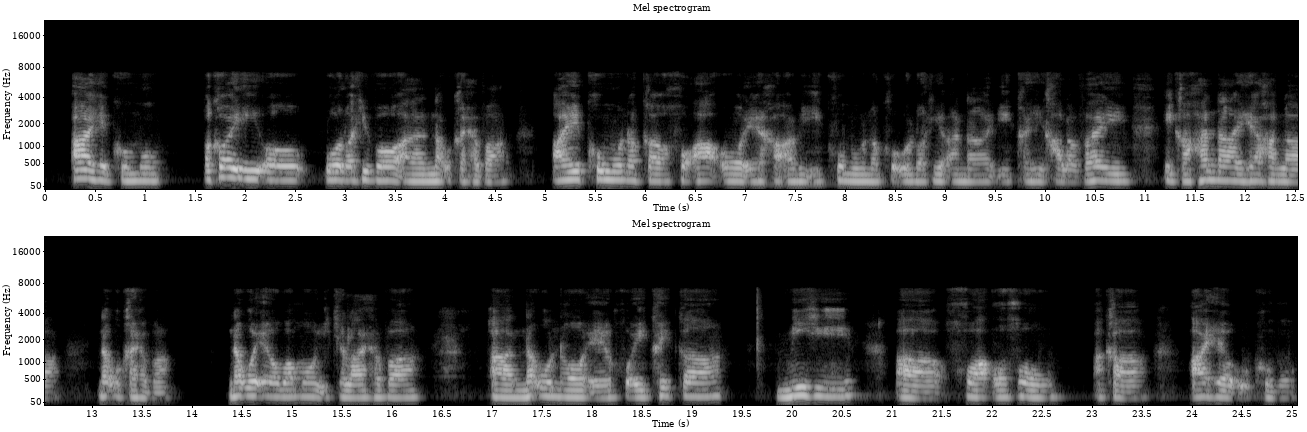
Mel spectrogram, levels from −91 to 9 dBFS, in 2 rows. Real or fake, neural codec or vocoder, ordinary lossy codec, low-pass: real; none; AAC, 64 kbps; 7.2 kHz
